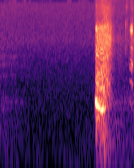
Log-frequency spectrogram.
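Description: Near silence: a pause in speech, with one brief voiced hum from a man about one and a half seconds in, just before talk resumes.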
